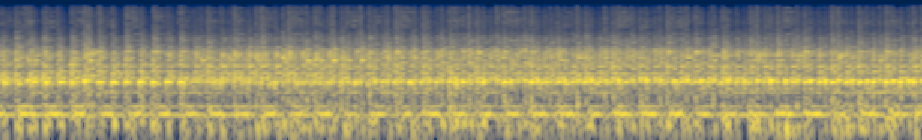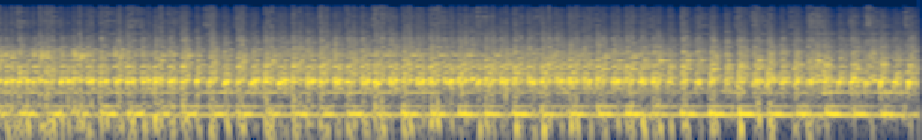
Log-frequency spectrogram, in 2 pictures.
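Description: Ritual drumming on chenda drums, beaten fast and without a break with sticks, under a reedy wind instrument playing a wavering, sustained melody, over a steady low drone.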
